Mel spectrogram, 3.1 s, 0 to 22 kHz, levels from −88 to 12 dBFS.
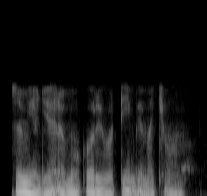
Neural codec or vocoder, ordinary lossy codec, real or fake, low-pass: vocoder, 44.1 kHz, 128 mel bands, Pupu-Vocoder; none; fake; 3.6 kHz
